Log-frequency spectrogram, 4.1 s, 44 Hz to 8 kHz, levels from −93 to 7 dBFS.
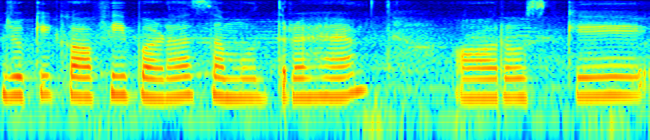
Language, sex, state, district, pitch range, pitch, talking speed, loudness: Hindi, female, Chhattisgarh, Bastar, 220-230 Hz, 225 Hz, 135 wpm, -20 LUFS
